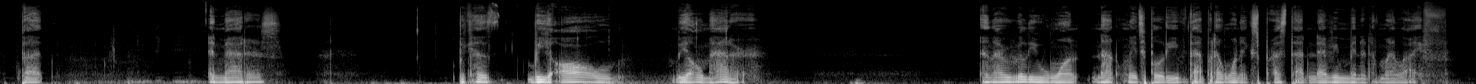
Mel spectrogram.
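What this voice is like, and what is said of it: Weak voice. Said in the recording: “my voice is weak”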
